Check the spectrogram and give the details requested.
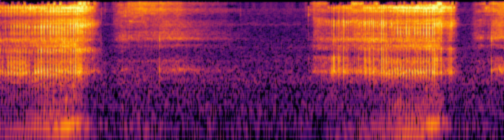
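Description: Two rough, rattling snores on breathing in, about three seconds apart, with quiet breathing between.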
